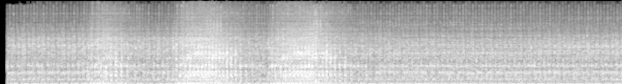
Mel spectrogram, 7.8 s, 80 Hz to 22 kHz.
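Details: Yamaha TDM (4TX): dull, uneven knocking under idle that grows with two throttle blips, diagnosed as failed connecting-rod (big-end) bearings.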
